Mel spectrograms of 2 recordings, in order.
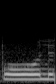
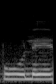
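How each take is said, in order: First: The word ends with no final vowel. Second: The final e is sounded as a vowel. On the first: The speaker calls it right. "कैसे पढ़ना है" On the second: The speaker calls it wrong. "इस तरीके से नहीं पढ़ना है"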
